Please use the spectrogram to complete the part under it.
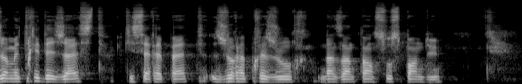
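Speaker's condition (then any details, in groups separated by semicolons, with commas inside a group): No condition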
